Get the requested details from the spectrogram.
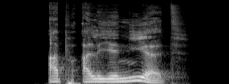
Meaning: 1. past participle of abalienieren 2. inflection of abalienieren: third-person singular present 3. inflection of abalienieren: second-person plural present
- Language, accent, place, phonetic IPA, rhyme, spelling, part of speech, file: German, Germany, Berlin, [ˌapʔali̯eˈniːɐ̯t], -iːɐ̯t, abalieniert, verb, De-abalieniert.ogg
